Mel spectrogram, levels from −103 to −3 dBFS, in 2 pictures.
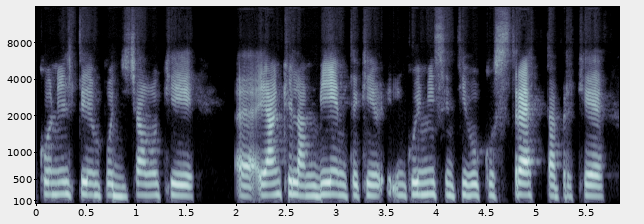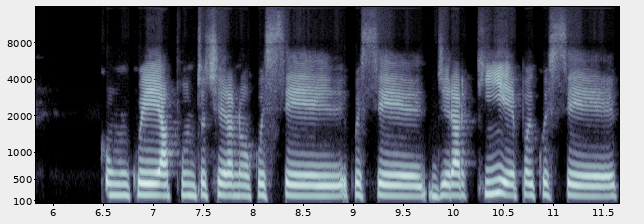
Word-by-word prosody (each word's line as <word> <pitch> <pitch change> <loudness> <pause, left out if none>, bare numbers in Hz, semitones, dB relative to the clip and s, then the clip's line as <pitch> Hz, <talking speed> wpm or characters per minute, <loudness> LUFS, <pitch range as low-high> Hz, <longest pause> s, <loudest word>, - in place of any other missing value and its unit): con 220 -1 -4
il 220 -3 -3
tempo 205 -2 -2
diciamo 200 +2 -4
che, 195 -3 0 0.4
uhm, 380 -1 -3
è 290 - -1
anche 215 +3 +1
l'ambiente 200 0 +1
che 195 -1 -3
in 200 - -9
cui 220 +3 +1
mi 220 +1 -1
sentivo 200 0 -4
costretta, 205 0 0
perché 190 +1 -3 0.7
comunque, 205 0 +4
appunto, 200 0 0
c'erano 195 -1 0
queste 190 -1 +1
queste 190 -2 +1
gerarchie, 200 +3 +1
poi 205 +1 -2
queste 185 -3 0
200 Hz, 125 wpm, -24 LUFS, 190-210 Hz, 0.7 s, comunque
